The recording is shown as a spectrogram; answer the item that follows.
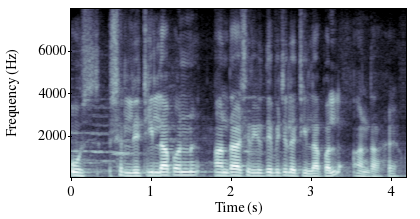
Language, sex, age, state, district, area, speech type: Punjabi, male, 30-45, Punjab, Jalandhar, urban, spontaneous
